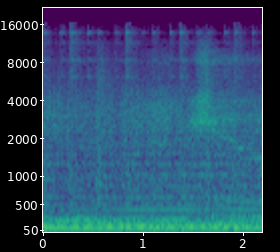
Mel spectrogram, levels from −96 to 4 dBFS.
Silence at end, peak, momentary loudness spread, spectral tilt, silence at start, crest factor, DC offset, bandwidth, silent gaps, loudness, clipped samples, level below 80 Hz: 0 s; -20 dBFS; 1 LU; -5 dB/octave; 0 s; 10 dB; under 0.1%; 16 kHz; none; -31 LUFS; under 0.1%; -40 dBFS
